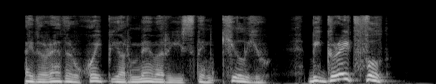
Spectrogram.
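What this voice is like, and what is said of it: Russian accent. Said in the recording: “A Russian accent was flaring up.”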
